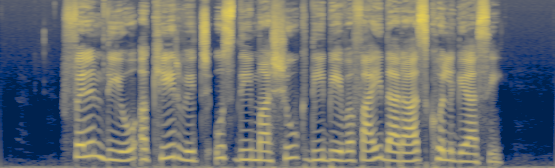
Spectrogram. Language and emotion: Punjabi, neutral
